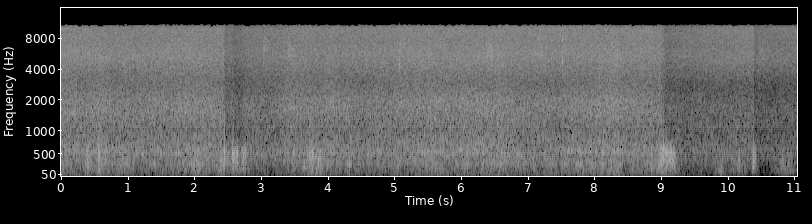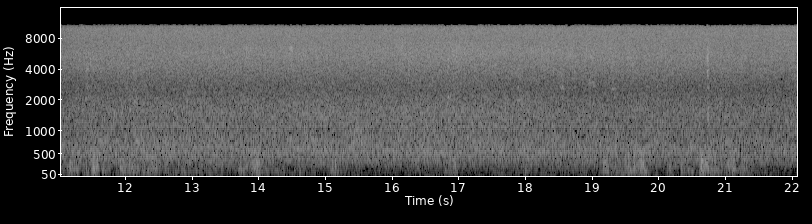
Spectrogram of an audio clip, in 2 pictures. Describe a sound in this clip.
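A leopard laps water softly and steadily.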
